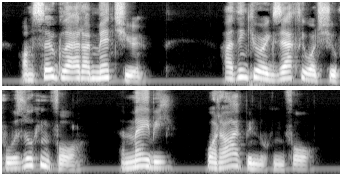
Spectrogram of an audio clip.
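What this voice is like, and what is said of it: Put-on accent quoting a woman. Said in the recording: “excuse my attempt at an accent”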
